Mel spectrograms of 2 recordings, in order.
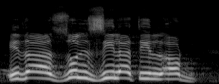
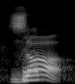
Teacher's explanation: ज़बान की नोक और दोनों दांतों के अंदरूनी किनारे से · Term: ज़ा का मखरज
